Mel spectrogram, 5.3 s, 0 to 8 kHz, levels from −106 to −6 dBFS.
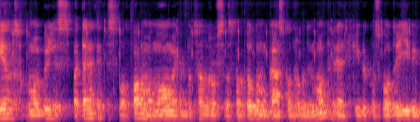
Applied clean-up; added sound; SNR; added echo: neural mask model DeepFilterNet 3.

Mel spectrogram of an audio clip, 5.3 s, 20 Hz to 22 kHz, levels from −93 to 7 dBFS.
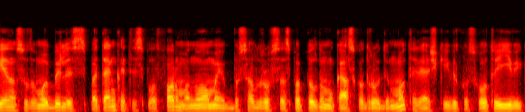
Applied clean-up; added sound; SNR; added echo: none; none; none; none.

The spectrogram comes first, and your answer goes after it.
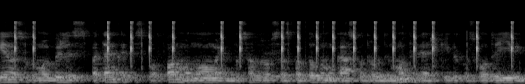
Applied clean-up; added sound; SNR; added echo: none; Telephone; -1 dB; reverberation time 0.6 s.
